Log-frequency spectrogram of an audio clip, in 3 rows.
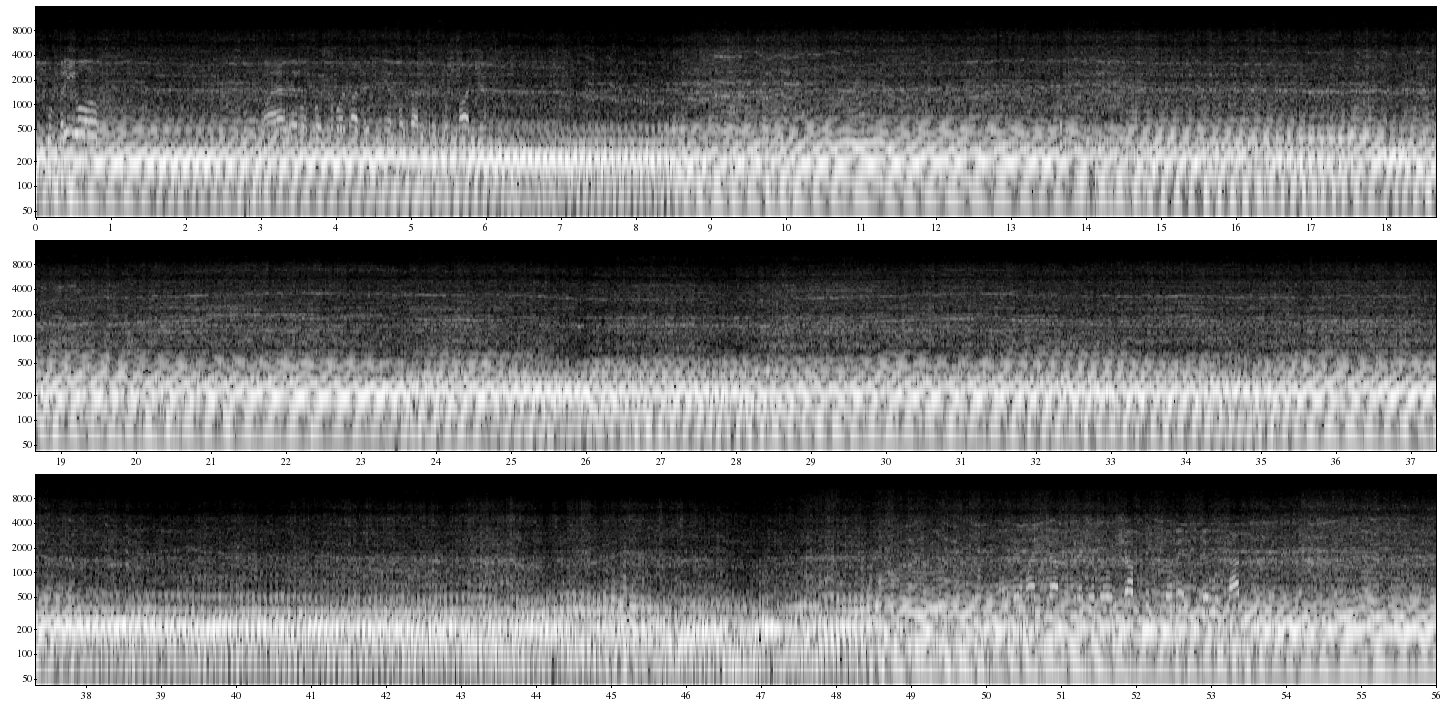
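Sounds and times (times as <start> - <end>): atv engine running: 0.0 - 56.0.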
